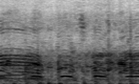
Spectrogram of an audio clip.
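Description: A song with a voice singing a melody of short arching phrases that repeat about twice a second, over a steady low beat.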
